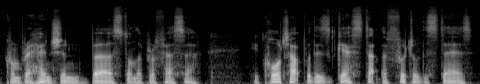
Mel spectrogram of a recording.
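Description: A man reading humorous fiction as an audiobook narrator, in expressive scripted narration. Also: extremely low pitch, moderate pace, no echo, studio quality.

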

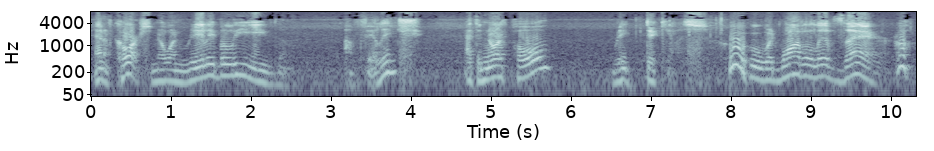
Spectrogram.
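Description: A middle-aged man reading a picture storybook aloud to a child in an expressive way, with chatty asides and questions. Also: medium pitch, slow. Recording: home recording with faint background noise.

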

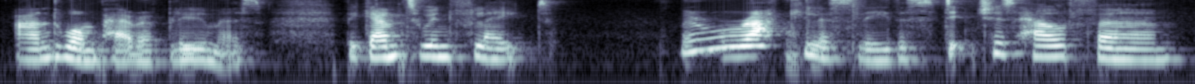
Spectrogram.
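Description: A woman's voice: medium pitch, warm tone. A woman reading a children's story aloud as narrator, with dramatic, emphatic phrasing. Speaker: storybook reader.

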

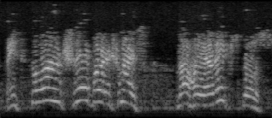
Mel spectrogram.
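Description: An actor playing a grumpy, indignant old caretaker who grumbles and scolds with a Bavarian accent in a radio play. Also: male voice, very high voice, lively intonation, moderate pace. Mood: indignant scolding. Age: older. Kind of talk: 1960s German radio play acting. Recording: muffled, noisy old radio-play recording.

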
